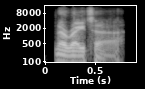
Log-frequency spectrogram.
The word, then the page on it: narrator: British English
